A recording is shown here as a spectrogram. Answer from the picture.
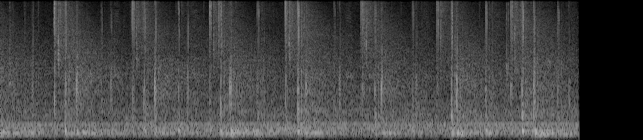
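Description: Two thin plastic jump ropes slapping a wooden gym floor in a steady rhythm, about two to three slaps a second, mixed with the light landings of the jumpers' sneakers. The sound cuts off suddenly near the end.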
